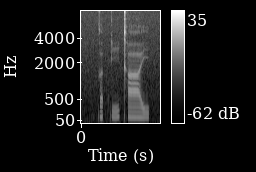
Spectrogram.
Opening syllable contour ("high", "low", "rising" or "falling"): rising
